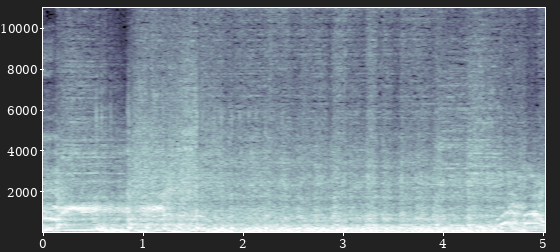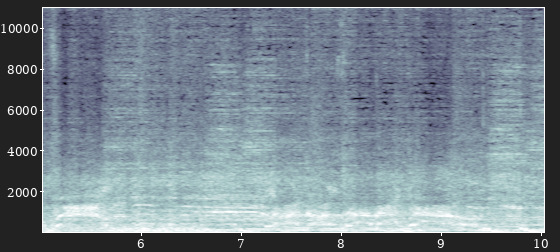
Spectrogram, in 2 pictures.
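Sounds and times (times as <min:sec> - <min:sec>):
heavy metal band playing: 0:00.0 - 0:10.0
vocalist screaming: 0:04.5 - 0:09.5.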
